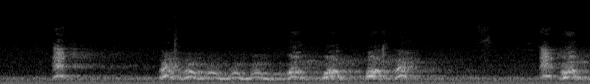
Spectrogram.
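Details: Great Dane puppies at Puppy Hill, 03-06-2019, afternoon: a single bark opens, then a run of wavering whiny yelps and yips, ending with another pair of sharp barks.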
